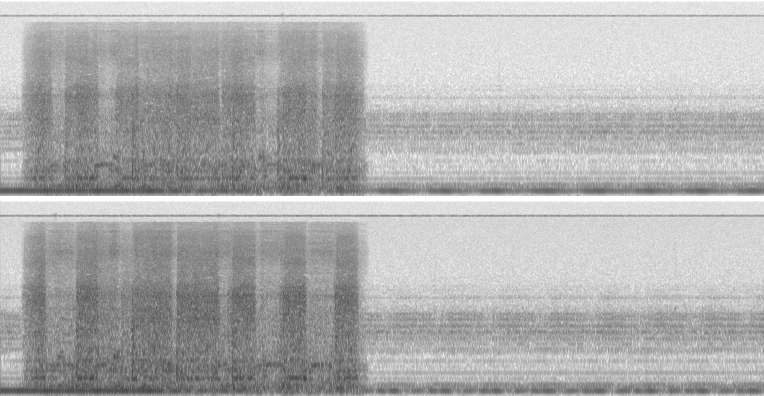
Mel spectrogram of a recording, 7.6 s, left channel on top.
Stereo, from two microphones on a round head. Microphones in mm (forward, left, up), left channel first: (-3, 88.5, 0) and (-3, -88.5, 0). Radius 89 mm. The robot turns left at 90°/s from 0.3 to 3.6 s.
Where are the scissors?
I don't hear scissors.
